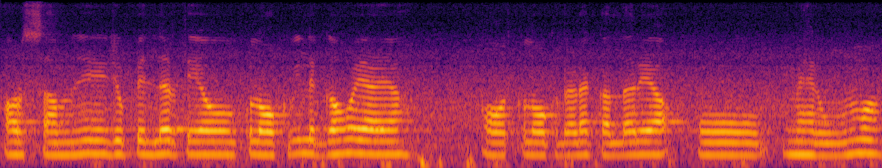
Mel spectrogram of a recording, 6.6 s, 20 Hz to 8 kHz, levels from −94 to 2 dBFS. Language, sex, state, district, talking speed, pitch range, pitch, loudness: Punjabi, male, Punjab, Kapurthala, 180 wpm, 180-190 Hz, 185 Hz, -17 LUFS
